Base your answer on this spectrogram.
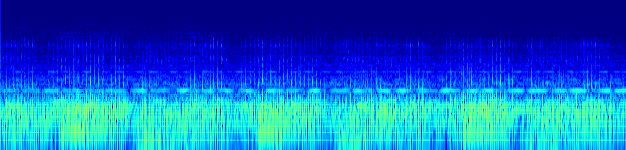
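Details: A cat purrs in rhythmic cycles, each inhale-exhale swell lasting roughly two seconds, the low rumble steady beneath a faint constant tone.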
